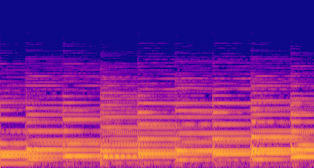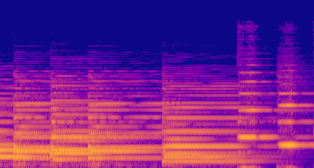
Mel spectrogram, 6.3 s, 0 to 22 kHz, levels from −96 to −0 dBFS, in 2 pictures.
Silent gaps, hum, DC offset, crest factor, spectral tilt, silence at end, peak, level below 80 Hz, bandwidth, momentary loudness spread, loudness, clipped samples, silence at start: none; none; under 0.1%; 14 dB; -8.5 dB/octave; 0 s; -8 dBFS; -54 dBFS; 5.8 kHz; 6 LU; -23 LUFS; under 0.1%; 0 s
